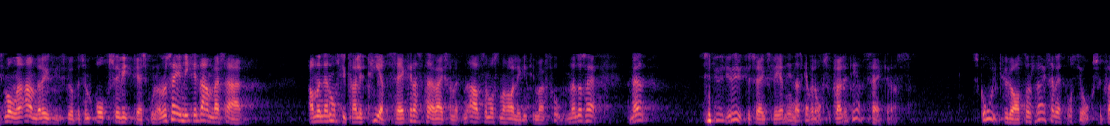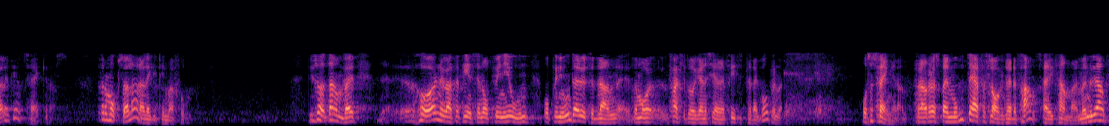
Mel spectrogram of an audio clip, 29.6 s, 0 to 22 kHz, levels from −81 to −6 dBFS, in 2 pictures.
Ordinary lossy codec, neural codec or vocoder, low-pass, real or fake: AAC, 16 kbps; codec, 16 kHz, 4 kbps, FunCodec, trained on Chinese and English, 50 frames a second; 7.2 kHz; fake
